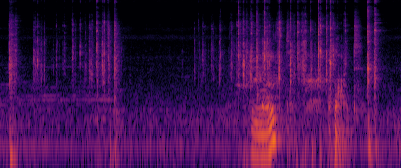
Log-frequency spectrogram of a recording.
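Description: Keys clatter on a computer keyboard as a terminal command is typed during a Nextcloud install on Linux, in quick bursts with a pause midway, while someone speaks over part of it.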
